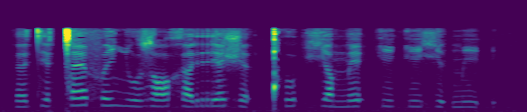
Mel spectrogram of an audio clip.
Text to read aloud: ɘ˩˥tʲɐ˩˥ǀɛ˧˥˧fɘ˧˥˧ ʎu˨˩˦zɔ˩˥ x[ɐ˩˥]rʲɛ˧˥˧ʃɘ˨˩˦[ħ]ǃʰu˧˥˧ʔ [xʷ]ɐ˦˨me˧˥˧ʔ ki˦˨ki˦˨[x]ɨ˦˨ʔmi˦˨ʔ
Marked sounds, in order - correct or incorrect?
correct, incorrect: ʔ, incorrect: ç, incorrect: ç

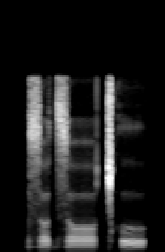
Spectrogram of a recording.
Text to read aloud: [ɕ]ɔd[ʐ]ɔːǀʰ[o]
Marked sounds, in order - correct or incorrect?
incorrect: z, incorrect: z, correct

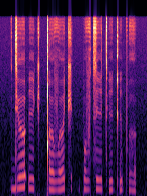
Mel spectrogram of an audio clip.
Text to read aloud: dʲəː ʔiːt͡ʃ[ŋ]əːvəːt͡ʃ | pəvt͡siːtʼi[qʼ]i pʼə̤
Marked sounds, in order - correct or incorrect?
incorrect: ǃ, incorrect: kʼ

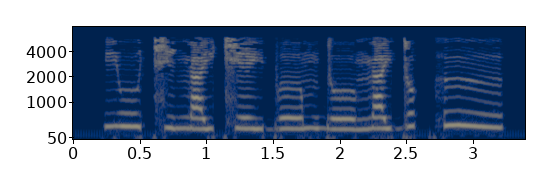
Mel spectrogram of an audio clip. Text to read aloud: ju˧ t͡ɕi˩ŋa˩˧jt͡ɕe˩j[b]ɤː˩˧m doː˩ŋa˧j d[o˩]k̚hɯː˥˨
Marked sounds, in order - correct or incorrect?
correct, incorrect: o˥˨

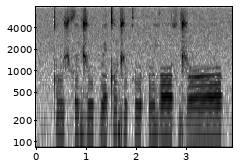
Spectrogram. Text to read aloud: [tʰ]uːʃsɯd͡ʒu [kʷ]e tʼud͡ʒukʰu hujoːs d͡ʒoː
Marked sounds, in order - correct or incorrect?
incorrect: tʼ, correct

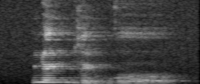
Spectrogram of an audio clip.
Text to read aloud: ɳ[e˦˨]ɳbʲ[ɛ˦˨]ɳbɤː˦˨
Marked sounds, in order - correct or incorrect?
incorrect: e˥, correct

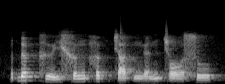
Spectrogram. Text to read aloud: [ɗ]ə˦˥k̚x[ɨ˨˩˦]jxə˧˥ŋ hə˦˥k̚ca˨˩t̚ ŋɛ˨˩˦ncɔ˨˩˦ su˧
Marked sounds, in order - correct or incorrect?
correct, correct

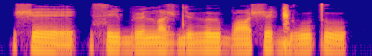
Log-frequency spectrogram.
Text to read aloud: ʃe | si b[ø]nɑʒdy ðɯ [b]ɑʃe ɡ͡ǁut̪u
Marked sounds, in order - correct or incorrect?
correct, correct

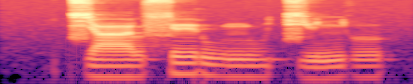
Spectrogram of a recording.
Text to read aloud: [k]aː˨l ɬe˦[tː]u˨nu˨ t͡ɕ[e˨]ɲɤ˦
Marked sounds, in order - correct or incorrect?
incorrect: t͡ɕ, incorrect: ɾ, correct

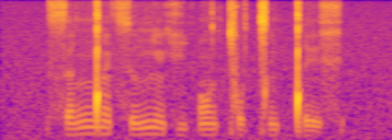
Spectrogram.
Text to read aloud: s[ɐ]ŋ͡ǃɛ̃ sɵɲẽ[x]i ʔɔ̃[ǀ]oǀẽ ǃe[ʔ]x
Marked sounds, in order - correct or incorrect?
correct, correct, correct, incorrect: none

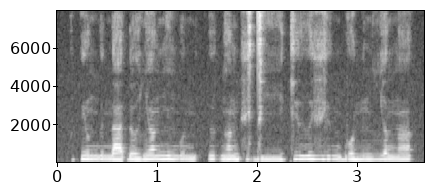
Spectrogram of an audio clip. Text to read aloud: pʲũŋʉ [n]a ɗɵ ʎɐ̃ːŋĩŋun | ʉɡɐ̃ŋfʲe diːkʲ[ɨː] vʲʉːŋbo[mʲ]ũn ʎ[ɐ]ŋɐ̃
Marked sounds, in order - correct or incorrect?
correct, correct, correct, correct

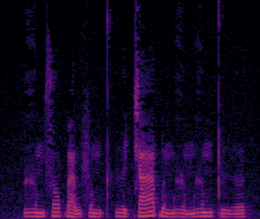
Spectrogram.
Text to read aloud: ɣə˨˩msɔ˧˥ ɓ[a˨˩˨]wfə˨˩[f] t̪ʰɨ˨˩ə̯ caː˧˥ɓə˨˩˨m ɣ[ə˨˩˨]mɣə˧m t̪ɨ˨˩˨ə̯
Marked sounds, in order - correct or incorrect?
correct, incorrect: m, correct

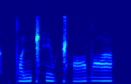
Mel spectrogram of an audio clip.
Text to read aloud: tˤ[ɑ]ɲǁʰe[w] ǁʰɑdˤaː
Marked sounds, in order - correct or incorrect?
incorrect: ə, correct

